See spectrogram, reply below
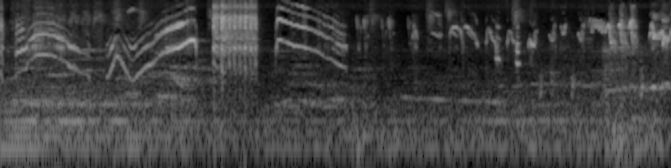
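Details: Jalak kapas starling singing actively in gacor isian style: loud rising and falling whistled slurs, harsh noisy bursts and squeaky chattering notes in a rapid, varied sequence, with no other sounds.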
